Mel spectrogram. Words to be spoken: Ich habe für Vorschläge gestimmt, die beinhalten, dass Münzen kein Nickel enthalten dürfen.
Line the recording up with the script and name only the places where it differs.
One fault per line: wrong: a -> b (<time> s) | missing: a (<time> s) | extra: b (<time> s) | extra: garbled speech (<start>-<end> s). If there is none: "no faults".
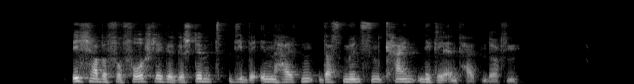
no faults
